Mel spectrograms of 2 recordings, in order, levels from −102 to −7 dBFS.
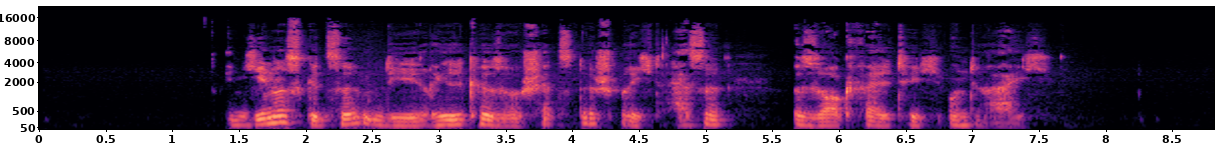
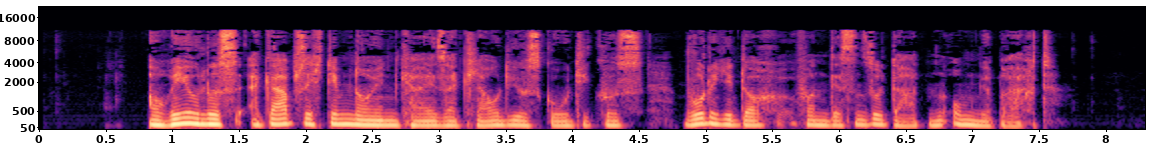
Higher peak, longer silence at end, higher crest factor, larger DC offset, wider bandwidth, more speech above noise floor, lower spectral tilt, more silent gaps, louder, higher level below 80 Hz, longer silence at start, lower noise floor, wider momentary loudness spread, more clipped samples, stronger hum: second, -12 dBFS vs 0 dBFS; first, 1.25 s vs 0.7 s; first, 24 dB vs 18 dB; neither; first, 15.5 kHz vs 11.5 kHz; second, 53 dB vs 57 dB; second, -3.5 dB/octave vs -5 dB/octave; neither; second, -33 LUFS vs -20 LUFS; second, -72 dBFS vs -42 dBFS; first, 1.4 s vs 0.85 s; first, -87 dBFS vs -76 dBFS; about the same, 12 LU vs 13 LU; neither; neither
